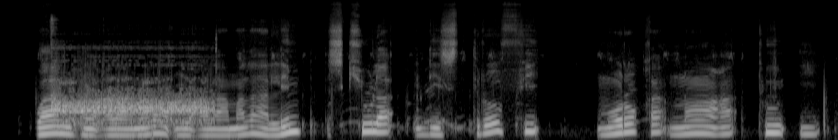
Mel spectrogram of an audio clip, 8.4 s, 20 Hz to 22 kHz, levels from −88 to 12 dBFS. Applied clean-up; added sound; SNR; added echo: neural mask model RNNoise.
